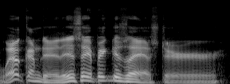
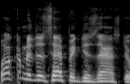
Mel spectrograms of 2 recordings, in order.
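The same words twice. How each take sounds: First: It is said in an exaggerated character voice. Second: It is said in a natural speaking voice.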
